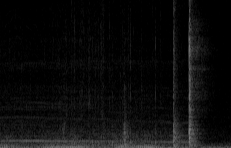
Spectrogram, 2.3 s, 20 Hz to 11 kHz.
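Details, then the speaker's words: 1996 Cadillac Fleetwood Brougham trunk power pull-down, with the old motor reinstalled without alignment, draws the lid shut with a soft steady hum and two crisp latch clicks. Normal, healthy closing. "I'm just fascinated by the by the pull down and you don't slam it"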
